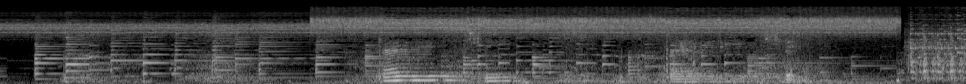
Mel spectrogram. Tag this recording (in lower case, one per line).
music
